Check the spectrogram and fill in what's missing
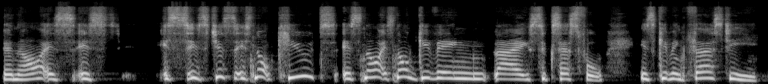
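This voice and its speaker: Woman, from France, thirties, casual co-host chat, slow unhurried pace, hesitant with fillers. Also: high voice. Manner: hesitant, many fillers and restarts. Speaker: podcast co-host.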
